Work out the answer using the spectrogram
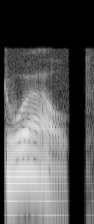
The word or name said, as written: dwelled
